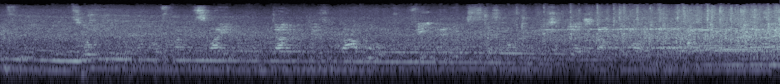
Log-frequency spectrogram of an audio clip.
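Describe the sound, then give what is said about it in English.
A crowd cheers steadily at a motor race as an Opel Manta goes by, with the cars leaving the grid for the formation lap: a broad continuous roar of voices and clapping. Low engine drones run underneath, and the noise stays loud and sustained for the whole stretch. “That's a huge cheer for the Opel Manta going down there.”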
